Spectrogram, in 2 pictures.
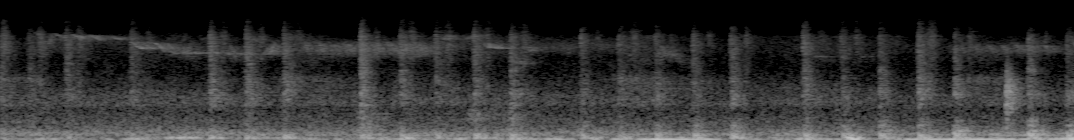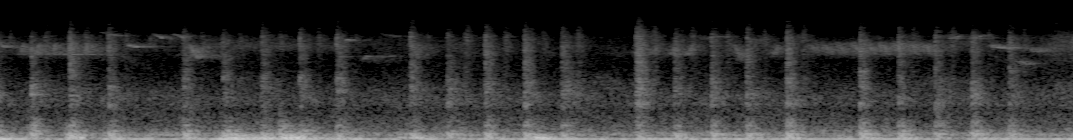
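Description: A pen scratches on paper.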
